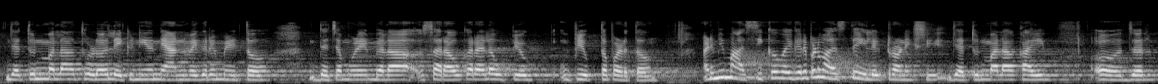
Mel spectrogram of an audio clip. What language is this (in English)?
Marathi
